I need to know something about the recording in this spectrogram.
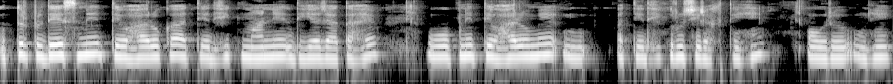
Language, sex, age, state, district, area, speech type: Hindi, female, 18-30, Uttar Pradesh, Jaunpur, urban, spontaneous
